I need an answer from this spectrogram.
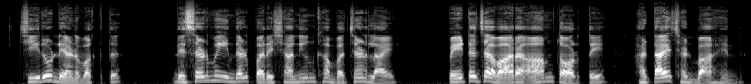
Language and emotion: Sindhi, neutral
